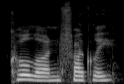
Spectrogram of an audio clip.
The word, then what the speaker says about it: fugly: To say it properly, the first syllable should be growled rather than spoken.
